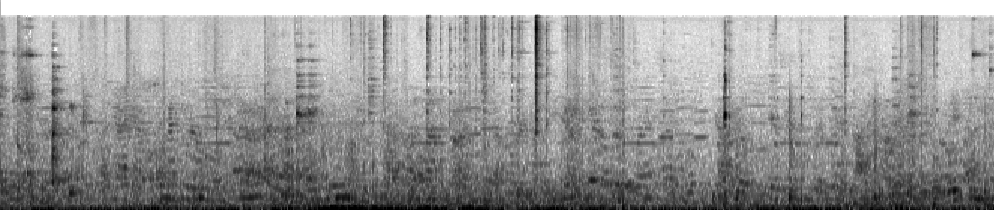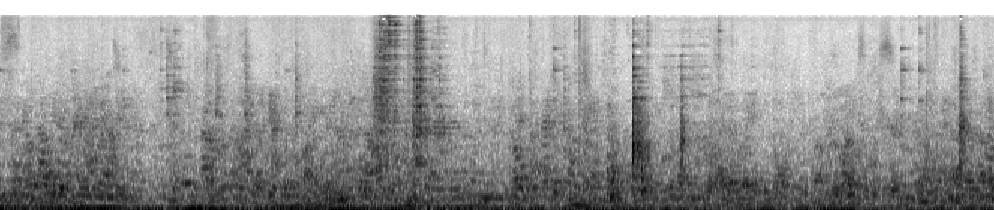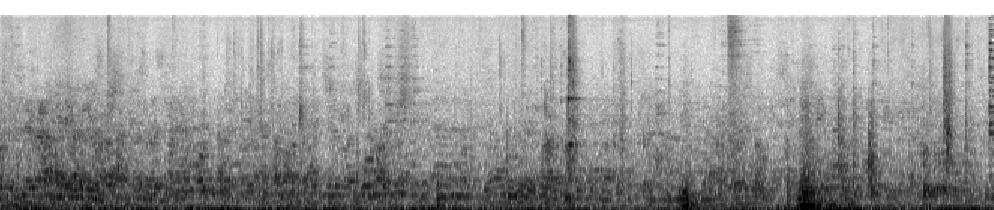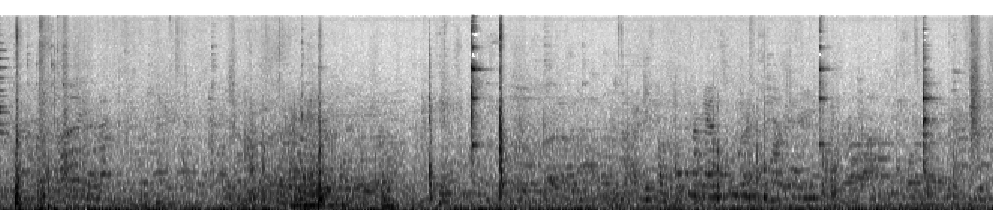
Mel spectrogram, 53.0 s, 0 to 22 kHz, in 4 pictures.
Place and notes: St. Gallen (CH), radisson hotel, breakfast buffet
recorded june 16, 2008. - project: "hasenbrot - a private sound diary"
